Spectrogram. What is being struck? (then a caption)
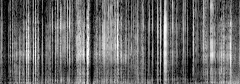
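Stitched faux leather board. Long nail tips scratch across a black, stitched, diamond-textured faux leather board. The result is a continuous rough, crackly rasping with bright edges, broken by a few sharper, louder scrapes.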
